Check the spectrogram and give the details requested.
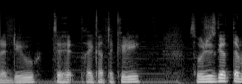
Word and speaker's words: Katakuri: Hey, I get to say katakuri even though I'm not playing yellow and pronounce it the correct way.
